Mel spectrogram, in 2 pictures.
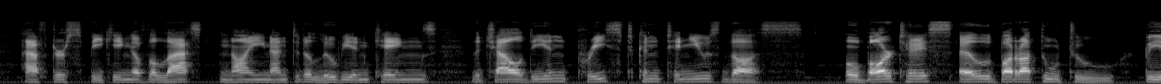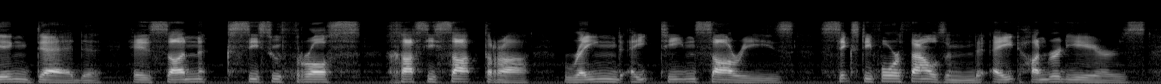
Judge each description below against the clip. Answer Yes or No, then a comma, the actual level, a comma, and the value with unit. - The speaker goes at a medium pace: No, slow, 65 wpm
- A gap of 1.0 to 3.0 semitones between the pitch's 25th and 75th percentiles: Yes, average, 2.7 semitones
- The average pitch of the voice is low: Yes, low, 110 Hz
